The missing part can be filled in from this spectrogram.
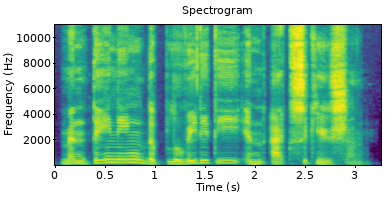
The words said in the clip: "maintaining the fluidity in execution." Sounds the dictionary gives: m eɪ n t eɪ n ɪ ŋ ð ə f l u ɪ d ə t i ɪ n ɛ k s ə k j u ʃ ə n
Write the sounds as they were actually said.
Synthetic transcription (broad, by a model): m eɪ n t eɪ n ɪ ŋ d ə p l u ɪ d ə t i ɪ n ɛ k s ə k j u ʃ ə n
